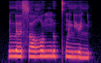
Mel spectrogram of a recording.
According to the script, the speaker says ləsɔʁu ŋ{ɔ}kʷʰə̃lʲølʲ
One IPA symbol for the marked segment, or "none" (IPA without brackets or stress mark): ə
